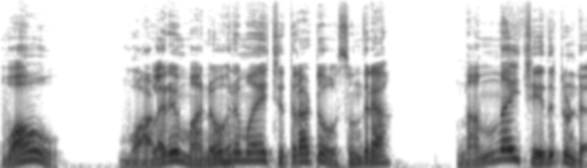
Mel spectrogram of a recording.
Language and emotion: Malayalam, surprised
